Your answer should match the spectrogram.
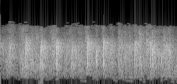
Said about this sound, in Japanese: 拍手でお迎えください。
